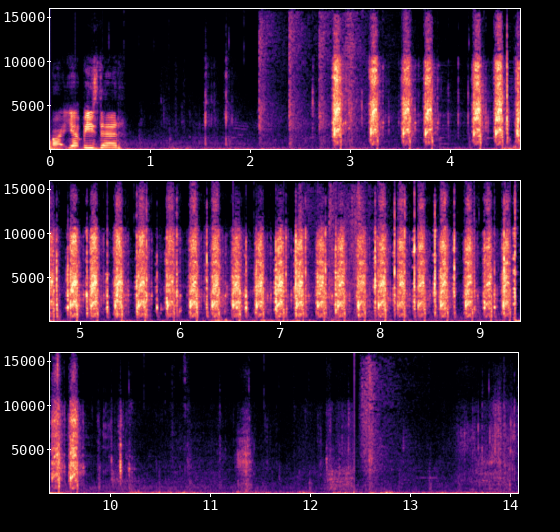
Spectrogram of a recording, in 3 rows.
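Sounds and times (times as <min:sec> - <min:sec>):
airsoft guns firing rapidly: 0:02.7 - 0:09.8.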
